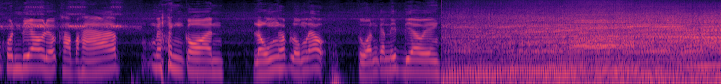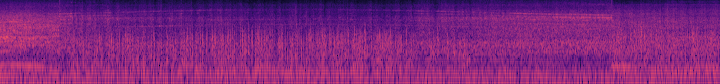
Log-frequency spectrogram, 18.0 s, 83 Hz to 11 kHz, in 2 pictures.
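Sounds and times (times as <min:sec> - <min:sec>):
wind on microphone: 0:04.1 - 0:18.0
motorcycle engine: 0:05.4 - 0:18.0.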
